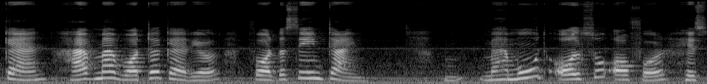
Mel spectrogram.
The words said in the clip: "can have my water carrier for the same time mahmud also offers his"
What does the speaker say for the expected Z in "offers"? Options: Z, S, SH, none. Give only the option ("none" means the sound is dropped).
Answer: none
